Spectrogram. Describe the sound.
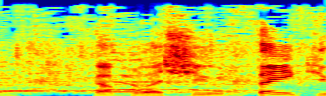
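An audience claps steadily throughout, a continuous patter of many hands heard under a man speaking briefly over it.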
